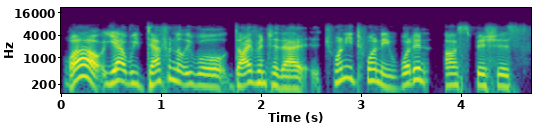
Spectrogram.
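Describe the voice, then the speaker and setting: A woman's voice: mid-range voice, lively intonation, normal speed, a bit bright, no echo. A woman hosting a podcast, reading an upbeat intro and asking the guest questions. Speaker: podcast host. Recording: dry, dull lo-fi sound.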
